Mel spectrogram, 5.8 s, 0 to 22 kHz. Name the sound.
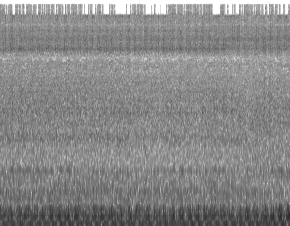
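Peugeot 205 GTI engine started and idling with light revving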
